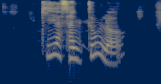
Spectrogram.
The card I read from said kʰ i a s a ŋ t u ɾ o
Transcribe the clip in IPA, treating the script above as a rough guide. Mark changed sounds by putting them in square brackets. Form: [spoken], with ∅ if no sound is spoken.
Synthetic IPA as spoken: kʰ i a s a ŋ t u [l] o

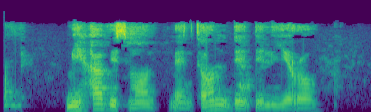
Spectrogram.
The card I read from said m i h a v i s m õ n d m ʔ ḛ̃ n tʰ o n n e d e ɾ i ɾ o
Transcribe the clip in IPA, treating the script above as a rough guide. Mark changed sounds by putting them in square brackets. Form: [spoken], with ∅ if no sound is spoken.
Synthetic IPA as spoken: m i h a v i s m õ n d m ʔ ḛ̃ n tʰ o n [d] e d e [l] i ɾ o

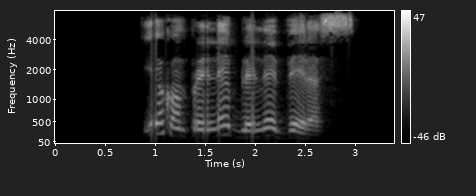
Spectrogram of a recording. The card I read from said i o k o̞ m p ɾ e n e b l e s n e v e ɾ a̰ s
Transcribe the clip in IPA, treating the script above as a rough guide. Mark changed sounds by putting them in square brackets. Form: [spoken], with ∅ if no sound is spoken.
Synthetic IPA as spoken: i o k o̞ m p ɾ e n e b l e [∅] n e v e ɾ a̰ s

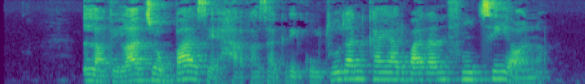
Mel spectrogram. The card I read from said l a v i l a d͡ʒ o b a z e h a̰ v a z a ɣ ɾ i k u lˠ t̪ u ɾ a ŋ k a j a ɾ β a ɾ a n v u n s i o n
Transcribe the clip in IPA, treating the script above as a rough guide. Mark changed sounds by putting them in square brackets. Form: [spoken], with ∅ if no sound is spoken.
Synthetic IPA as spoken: l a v i l a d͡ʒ o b a z e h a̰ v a z a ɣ ɾ i k u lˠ t̪ u ɾ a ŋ k a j a ɾ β a ɾ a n [f] u n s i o n

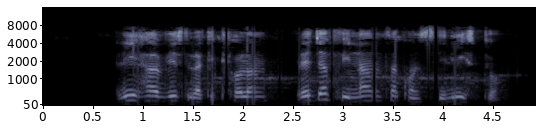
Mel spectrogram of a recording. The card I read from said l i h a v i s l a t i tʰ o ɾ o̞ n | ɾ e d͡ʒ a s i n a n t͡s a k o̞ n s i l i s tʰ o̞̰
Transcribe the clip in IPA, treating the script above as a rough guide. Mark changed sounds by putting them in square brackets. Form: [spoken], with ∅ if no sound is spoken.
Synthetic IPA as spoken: l i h a v i s l a t i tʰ o [l] o̞ n | ɾ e d͡ʒ a [f] i n a n t͡s a k o̞ n s i l i s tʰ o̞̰

